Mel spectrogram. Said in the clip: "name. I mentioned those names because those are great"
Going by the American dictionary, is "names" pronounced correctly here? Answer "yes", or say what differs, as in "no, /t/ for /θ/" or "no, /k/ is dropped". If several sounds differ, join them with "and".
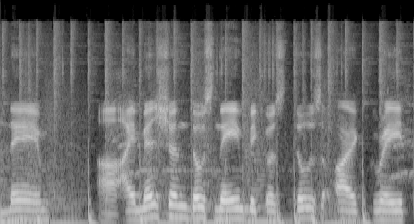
no, /z/ is dropped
